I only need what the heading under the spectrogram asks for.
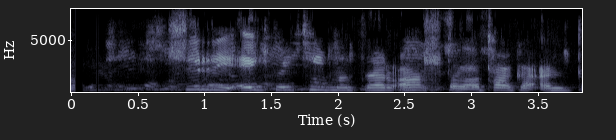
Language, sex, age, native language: Icelandic, male, 13, Icelandic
